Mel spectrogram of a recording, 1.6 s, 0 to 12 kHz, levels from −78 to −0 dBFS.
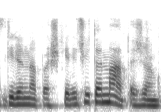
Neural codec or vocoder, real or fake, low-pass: codec, 16 kHz, 2 kbps, X-Codec, HuBERT features, trained on general audio; fake; 7.2 kHz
